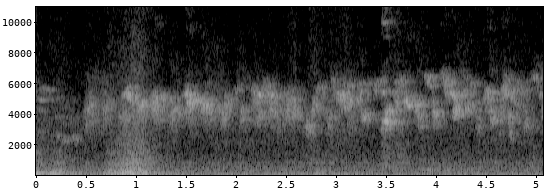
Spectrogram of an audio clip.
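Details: Two-year-old pet skylark, 18 April 2023, singing a thin high continuous warble partly masked by brief thumping and rustling noises near the start and around the middle.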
